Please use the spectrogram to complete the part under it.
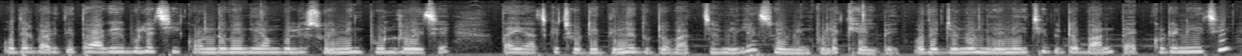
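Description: A woman in her thirties, hoarse from a cough, chatting casually as a vlogger and walking viewers through each step. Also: on the high side, steady tone, quick pace, mellow, no echo. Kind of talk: casual vlog narration.

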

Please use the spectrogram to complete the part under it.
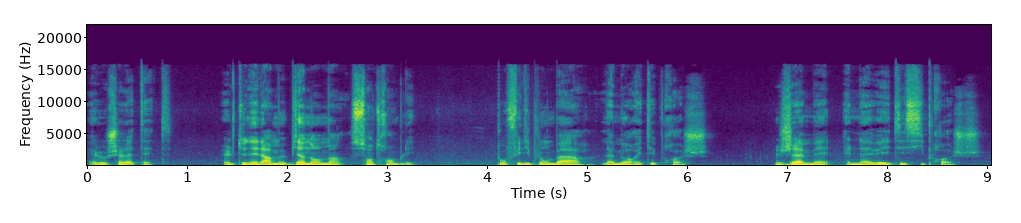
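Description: Low-voiced man reading a novel. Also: a little mellow. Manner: slow, deliberate, dramatic pauses. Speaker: audiobook reader. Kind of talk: novel read aloud.

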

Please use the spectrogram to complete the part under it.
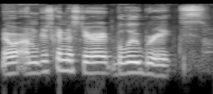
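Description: A woman's voice: fairly low pitch, steady tone, moderate pace, a little hiss or hum, rough recording. A woman chatting casually while playing an online game, matter-of-fact and a bit sly. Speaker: gamer. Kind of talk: casual gaming chat.

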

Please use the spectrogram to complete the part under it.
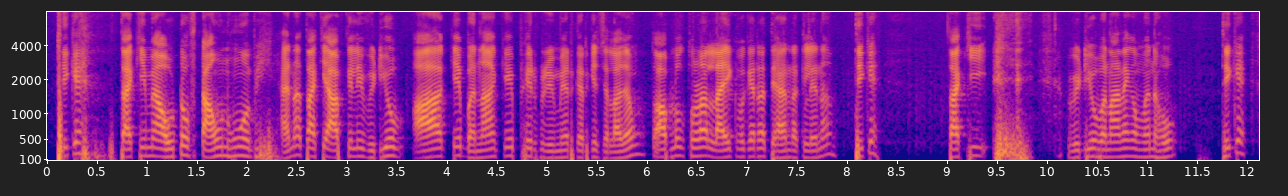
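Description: Working through an exam-prep maths lesson step by step, an Indian man keeps asking his viewers questions and answering them. His voice is on the high side, clear and resonant, in a dry recording.

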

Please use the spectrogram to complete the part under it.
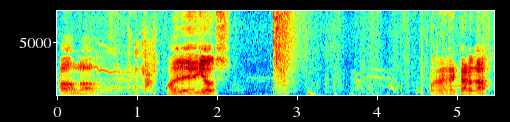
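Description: A man with an accent from Spain giving excitable, foul-mouthed let's play commentary as a gaming channel host, taunting enemies as he plays. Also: a little high, extremely slow, noisy background. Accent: Spain Spanish.

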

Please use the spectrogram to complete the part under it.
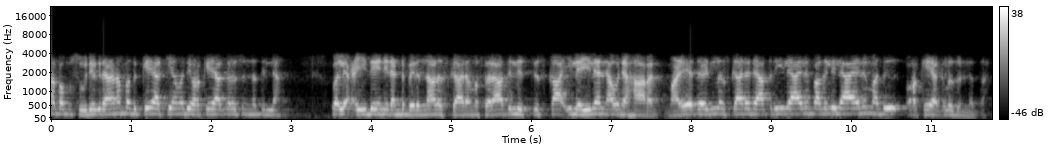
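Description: A man teaching a religious lesson, reading out a text phrase by phrase and explaining each part. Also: on the high side. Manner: reads a phrase aloud, then explains it in steady teacherly tones. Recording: tinny phone-like sound.

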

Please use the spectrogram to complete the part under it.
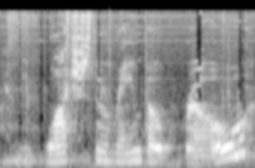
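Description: Slowly and in a lowish voice, a young woman hosts story time, reading and chatting to young children against slight background noise. Her tone is animated and sing-song, full of questions for her listeners.

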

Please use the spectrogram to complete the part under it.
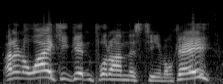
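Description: A man's voice: very high voice, expressive, fast talker, a bit bright, soft background music. A man giving live gameplay commentary, frustrated and exasperated, with sudden outbursts.

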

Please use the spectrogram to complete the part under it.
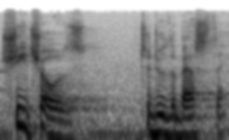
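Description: A man reading a calm, patient male teacher in a children's Bible story, in a slow, soothing way. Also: mid-range voice, voice pushed down, close to an everyday voice. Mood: gentle. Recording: echoey church hall, faint hum.

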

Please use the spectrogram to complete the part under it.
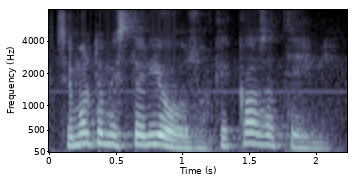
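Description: A man's voice: high voice, big pitch swings, moderate pace, warm tone, pitched above the performer's own voice. A man reading as a young male hobbit who asks bewildered, worried questions. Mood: puzzled.

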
